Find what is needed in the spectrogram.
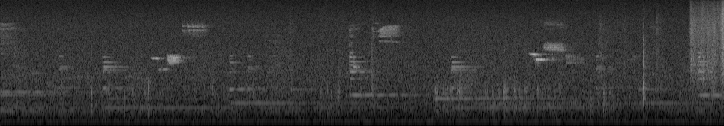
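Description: Soft, faint background music of held, chime-like notes that change pitch every second or two, with a few brief high clinks.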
